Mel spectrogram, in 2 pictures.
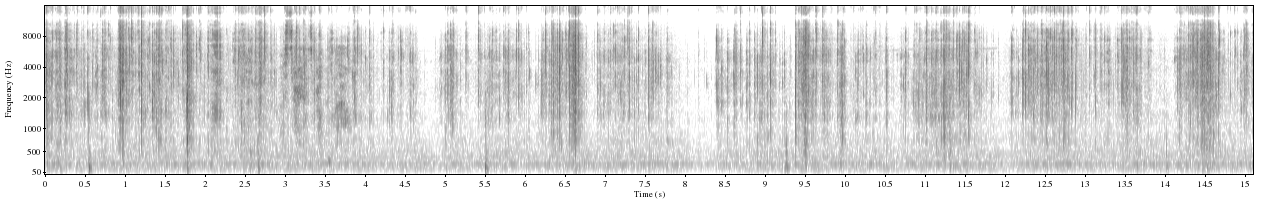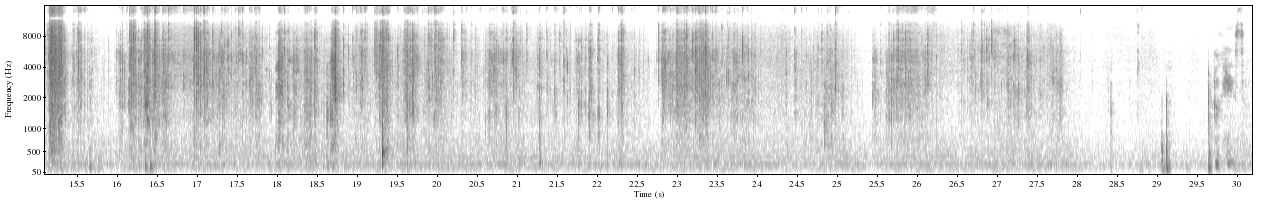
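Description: Thin plastic wrapper being torn and peeled off a glossy magazine by hand, crinkling and tearing in irregular spurts with short pauses.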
